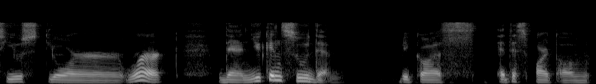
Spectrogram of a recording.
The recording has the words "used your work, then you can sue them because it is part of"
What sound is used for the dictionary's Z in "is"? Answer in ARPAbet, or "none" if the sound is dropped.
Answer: S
